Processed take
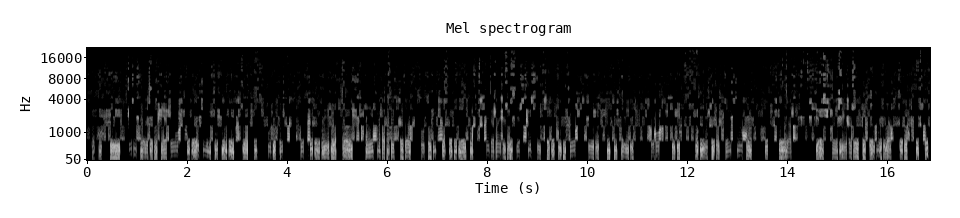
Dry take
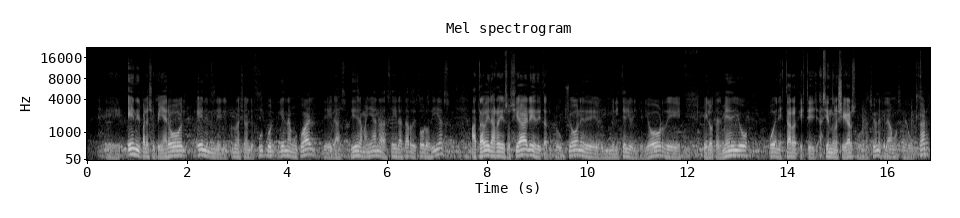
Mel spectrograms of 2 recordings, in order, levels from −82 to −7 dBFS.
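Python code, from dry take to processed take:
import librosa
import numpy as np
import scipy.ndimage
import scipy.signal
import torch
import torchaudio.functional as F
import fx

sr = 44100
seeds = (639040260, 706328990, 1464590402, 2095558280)

y = fx.spec_dropout(x, sr, seeds[0], share_pct=63)
y = fx.graphic_eq(y, sr, hz=(125, 250, 8000), db=(-10, 4, 3))
y = fx.over_compress(y, sr, threshold_db=-38.0, ratio=-0.5)
y = F.gain(torch.from_numpy(y), 4.5).numpy()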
